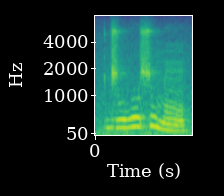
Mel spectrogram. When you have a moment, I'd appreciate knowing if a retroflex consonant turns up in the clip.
no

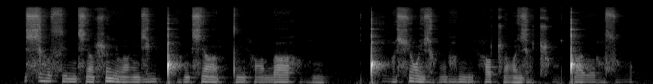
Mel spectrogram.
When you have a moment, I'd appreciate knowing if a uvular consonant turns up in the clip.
no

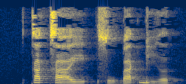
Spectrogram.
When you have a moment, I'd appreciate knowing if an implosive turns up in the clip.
yes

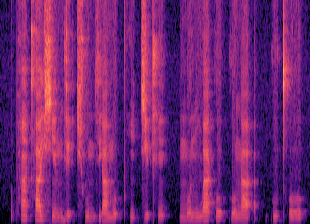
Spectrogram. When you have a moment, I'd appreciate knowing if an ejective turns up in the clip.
no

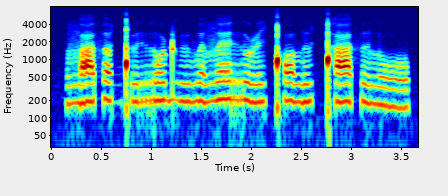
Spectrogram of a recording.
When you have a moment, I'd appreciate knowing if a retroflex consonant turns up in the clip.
yes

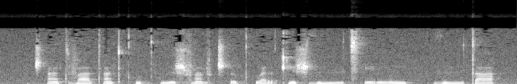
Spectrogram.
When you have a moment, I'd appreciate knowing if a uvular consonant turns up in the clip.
no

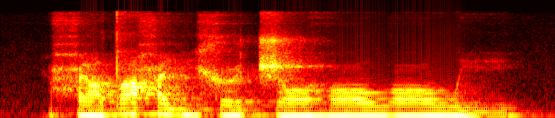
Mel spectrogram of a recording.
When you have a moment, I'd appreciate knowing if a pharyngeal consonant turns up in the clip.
yes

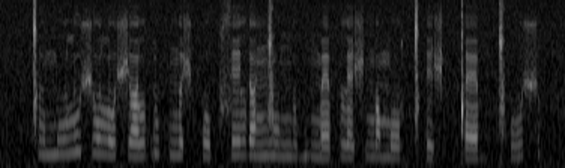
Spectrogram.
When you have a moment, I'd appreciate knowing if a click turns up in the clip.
yes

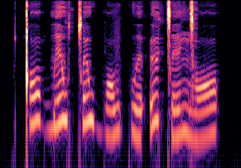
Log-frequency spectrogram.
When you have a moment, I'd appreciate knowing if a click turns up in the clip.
yes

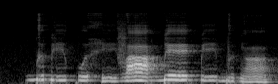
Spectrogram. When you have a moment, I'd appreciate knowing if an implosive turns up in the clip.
yes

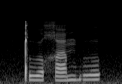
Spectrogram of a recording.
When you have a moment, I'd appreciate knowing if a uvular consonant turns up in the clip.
yes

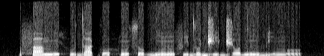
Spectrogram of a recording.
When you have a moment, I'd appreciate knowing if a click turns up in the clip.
no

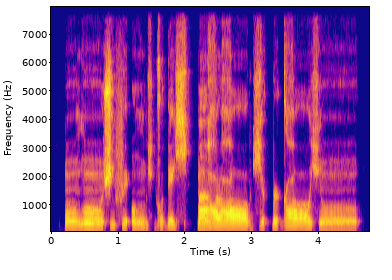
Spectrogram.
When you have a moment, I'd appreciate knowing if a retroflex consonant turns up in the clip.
no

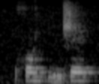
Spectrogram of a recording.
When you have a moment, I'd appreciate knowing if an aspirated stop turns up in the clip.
no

